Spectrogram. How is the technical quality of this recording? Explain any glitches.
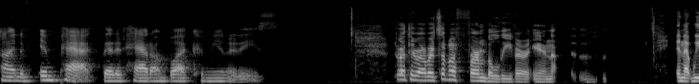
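The recording has one glitch near the end. From 5.10 s to the end, there is a time-stretched section. The speech suddenly runs at twice its pace, yet the pitch stays the same. It sounds rushed. Software likely squeezed this part to fit a length by dropping short pieces of audio.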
